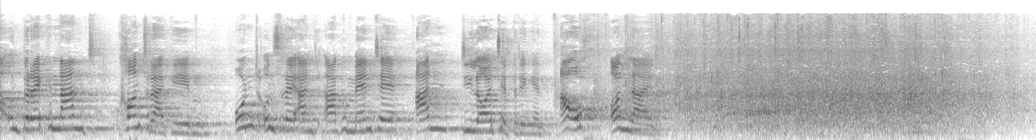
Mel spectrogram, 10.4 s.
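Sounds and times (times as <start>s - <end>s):
speech: 0.1s - 6.9s
audience applause: 6.5s - 10.3s.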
